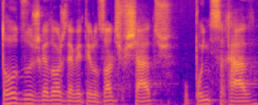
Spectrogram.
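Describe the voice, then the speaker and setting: His pitch is fairly low for a man and varies in an ordinary way. He keeps up a fairly quick pace. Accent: European Portuguese. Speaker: game moderator narrator. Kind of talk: guided narration, scripted game moderator instructions read aloud.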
